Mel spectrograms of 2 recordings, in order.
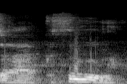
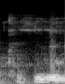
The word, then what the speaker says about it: Cthulhu: the Call of Cthulhu, there is no right way or wrong way to pronounce Cthulhu. It's Cthulhu, you know, or Cthulhu. You're supposed to Cthulhu, you know, kind of like the throaty sound. That's what Lovecraft kind of wanted, but it's just so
